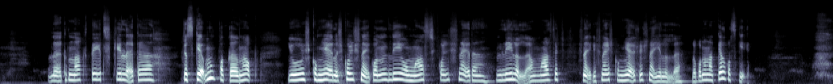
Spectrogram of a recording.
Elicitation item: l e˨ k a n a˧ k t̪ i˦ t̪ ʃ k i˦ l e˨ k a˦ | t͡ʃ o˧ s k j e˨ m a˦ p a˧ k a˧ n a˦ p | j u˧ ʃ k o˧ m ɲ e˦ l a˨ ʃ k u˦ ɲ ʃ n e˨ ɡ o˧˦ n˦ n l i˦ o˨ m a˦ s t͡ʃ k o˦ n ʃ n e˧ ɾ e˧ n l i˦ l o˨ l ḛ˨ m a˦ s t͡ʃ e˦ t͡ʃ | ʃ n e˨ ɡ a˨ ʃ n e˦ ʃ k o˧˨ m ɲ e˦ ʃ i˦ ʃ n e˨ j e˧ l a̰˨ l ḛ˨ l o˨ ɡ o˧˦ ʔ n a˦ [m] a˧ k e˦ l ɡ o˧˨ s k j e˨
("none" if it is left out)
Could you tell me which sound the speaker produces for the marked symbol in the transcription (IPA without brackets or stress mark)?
n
